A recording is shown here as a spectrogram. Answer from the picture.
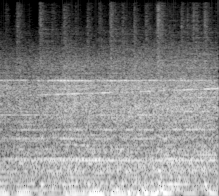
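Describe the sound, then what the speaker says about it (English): US Air Force aircraft engines running up at startup, a loud steady roar with a fixed high whine held throughout, nearby and unbroken by voices. "the pilots enter the cockpit, turn the engines on"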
